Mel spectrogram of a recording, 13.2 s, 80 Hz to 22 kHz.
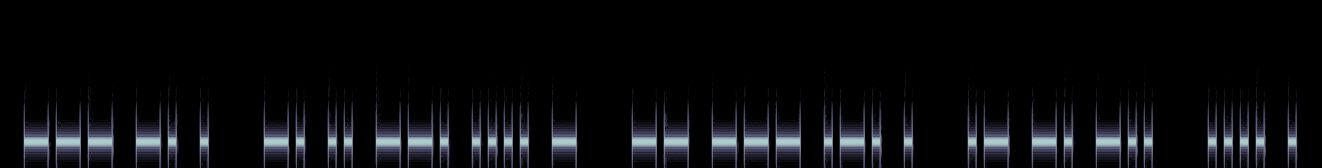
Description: Morse code, heard as a keyed tone, about 15 wpm, 700 Hz. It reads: ONE NIGHT MORE AND HE
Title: Sentences from Top 300 Words 15wpm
